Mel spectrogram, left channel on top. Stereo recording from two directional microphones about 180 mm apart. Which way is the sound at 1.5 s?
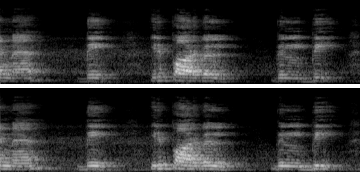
15° left (ahead or behind).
